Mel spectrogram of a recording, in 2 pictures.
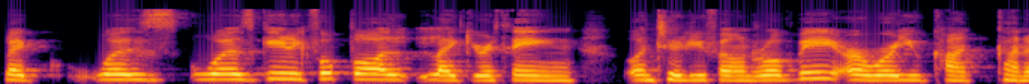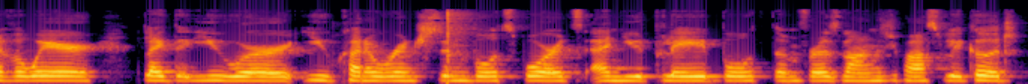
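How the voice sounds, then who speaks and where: A woman's voice: mid-range voice, level tone, a little fast, few pauses, a little mellow. Woman, interviewer, casual, lots of fillers, chatty, remote call. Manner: casual, filler-heavy questioning.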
